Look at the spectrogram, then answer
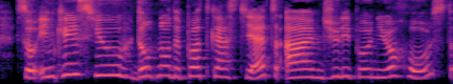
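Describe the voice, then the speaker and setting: Against a quiet background, a woman with a strong French accent speaks at a fairly slow pace in a high pitch. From French-speaking country. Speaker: podcast host. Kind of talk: interview conversation; guided meditation. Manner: slow, calm.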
